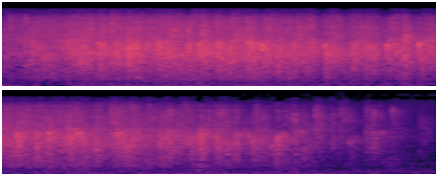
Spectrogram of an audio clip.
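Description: A congregation at an evening gospel worship service applauds to welcome preacher Ko Tsz-yeung, a full, dense burst of clapping that swells early and then gradually tapers off toward the end.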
